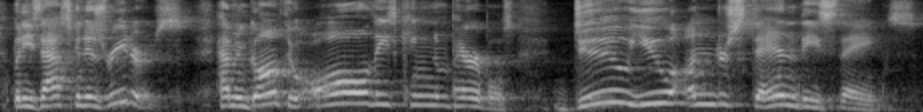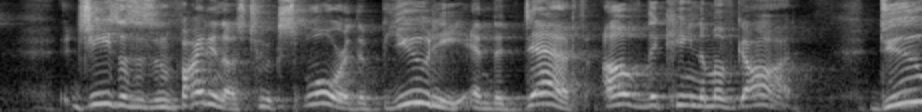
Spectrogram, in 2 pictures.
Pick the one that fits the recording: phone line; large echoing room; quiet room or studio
large echoing room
